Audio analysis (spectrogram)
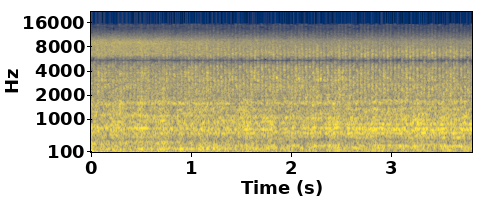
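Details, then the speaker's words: Nissan Patrol 60-series (L60, titled 1962), bought in 2013, in about 105° heat: light, uneven ticking over a low, smooth, steady idle. Noisy valve train; owner plans to adjust the valves to reduce the noise. "pretty good the valves are noisy I need to adjust the valves and see if I can uh get some of that noise adjusted out of them"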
